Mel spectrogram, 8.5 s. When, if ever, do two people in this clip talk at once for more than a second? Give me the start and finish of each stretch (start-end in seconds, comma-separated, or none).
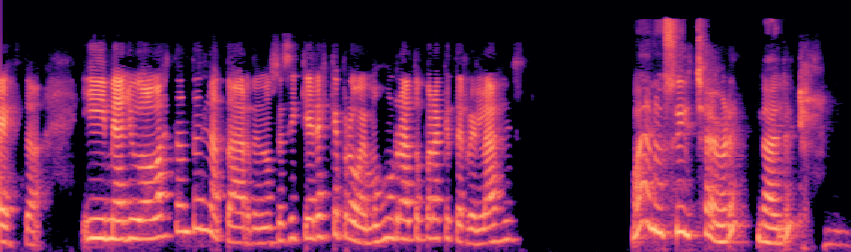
none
